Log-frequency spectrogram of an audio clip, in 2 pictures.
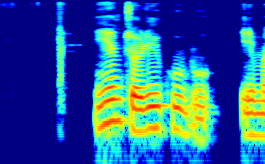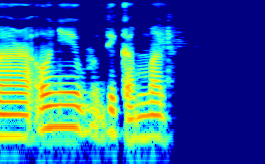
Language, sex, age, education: Igbo, male, 15-29, tertiary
